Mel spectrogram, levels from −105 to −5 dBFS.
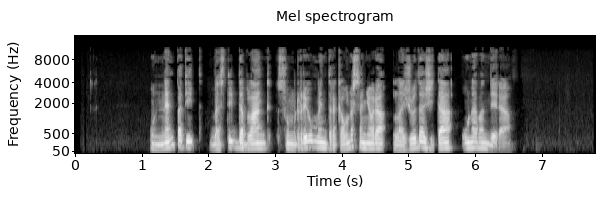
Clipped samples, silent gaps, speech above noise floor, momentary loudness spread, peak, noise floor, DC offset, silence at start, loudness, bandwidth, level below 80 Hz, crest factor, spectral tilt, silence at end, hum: under 0.1%; none; 56 dB; 9 LU; 0 dBFS; -78 dBFS; under 0.1%; 1.15 s; -21 LUFS; 11.5 kHz; -60 dBFS; 22 dB; -5.5 dB/octave; 1.3 s; none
